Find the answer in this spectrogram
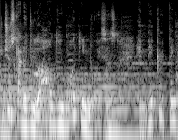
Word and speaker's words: Huggy Wuggy: a real ego okay Huggy wuggy no not like that what do you mean that I said his name no but you got to say it like this like hugy wagy you know but you're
